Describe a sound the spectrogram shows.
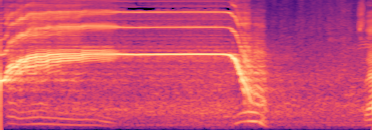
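A game call blows a long, high, steady whistle that drops at the end.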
